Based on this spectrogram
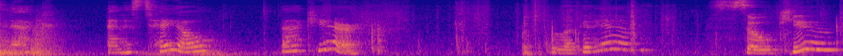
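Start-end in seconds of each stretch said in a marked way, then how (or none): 5.6-8.4 put-on much higher, sweet baby-talk coo; cute cooing. Showing kids the finished giraffe, high cooing. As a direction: coo over it like a cuddly pet.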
